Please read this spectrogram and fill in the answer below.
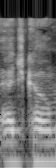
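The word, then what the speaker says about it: Edgecombe: freshman Baylor's got the Edgecomb I believe is how you pronounce it uh um pretty highly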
